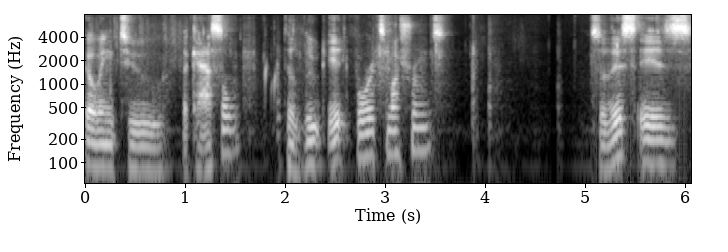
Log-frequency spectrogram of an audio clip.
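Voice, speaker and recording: Very slowly and quietly, a man with a very deep, low pitch speaks using lively intonation. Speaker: gaming streamer. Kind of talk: let's play commentary. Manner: quiet, focused.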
